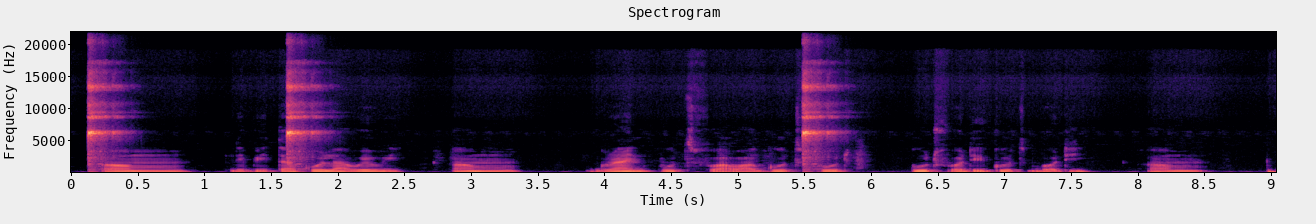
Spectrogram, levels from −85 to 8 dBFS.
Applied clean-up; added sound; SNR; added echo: none; Tambourine; -3 dB; none.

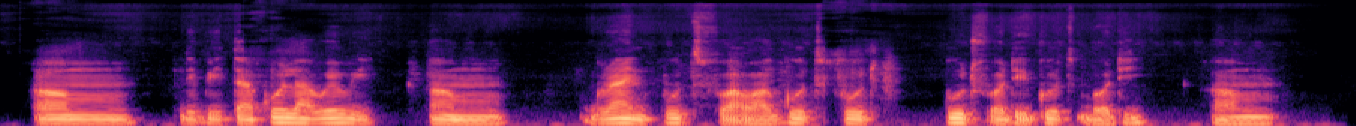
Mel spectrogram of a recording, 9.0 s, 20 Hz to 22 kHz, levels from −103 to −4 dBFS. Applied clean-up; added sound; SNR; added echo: neural mask model Resemble Enhance denoiser.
